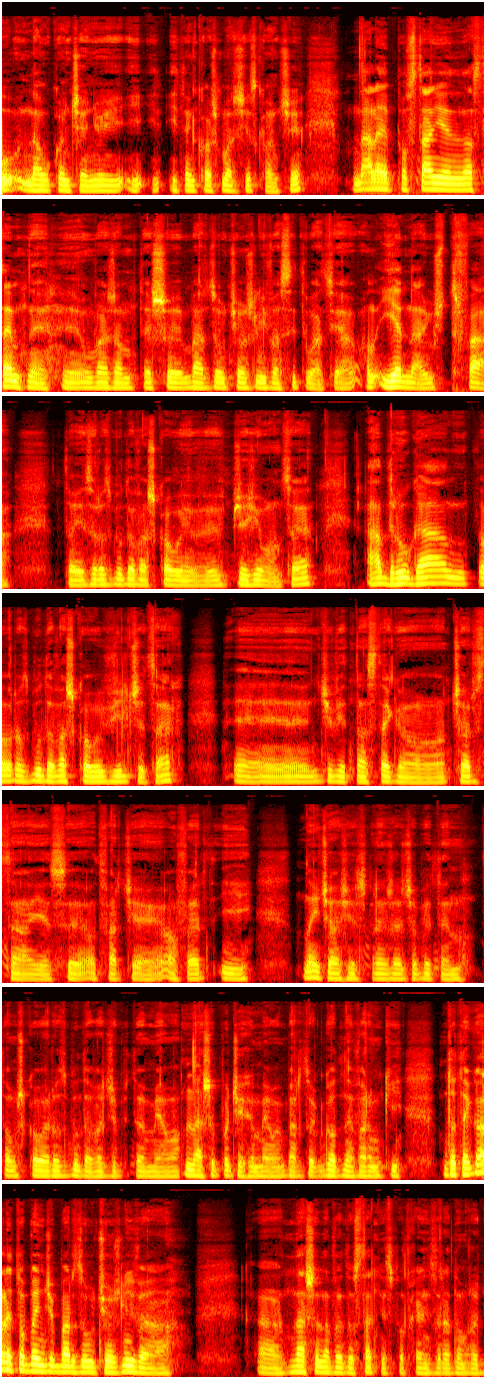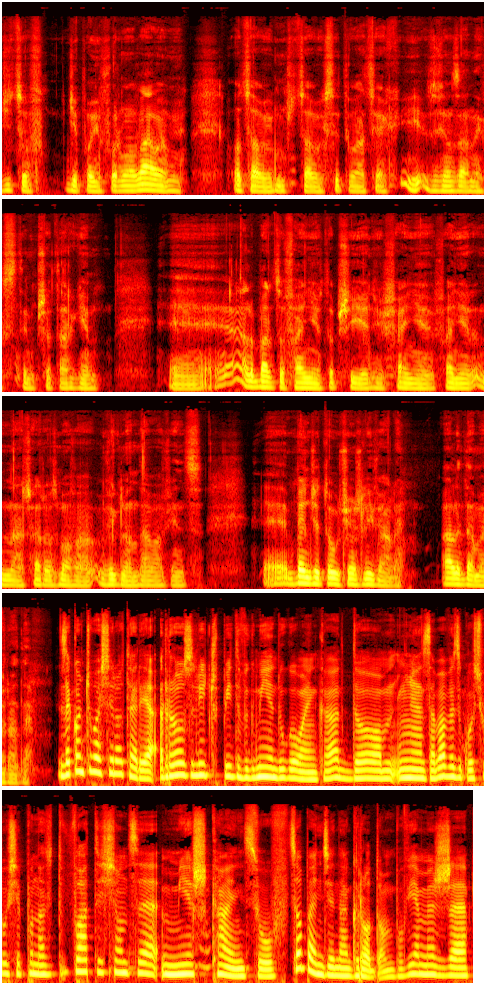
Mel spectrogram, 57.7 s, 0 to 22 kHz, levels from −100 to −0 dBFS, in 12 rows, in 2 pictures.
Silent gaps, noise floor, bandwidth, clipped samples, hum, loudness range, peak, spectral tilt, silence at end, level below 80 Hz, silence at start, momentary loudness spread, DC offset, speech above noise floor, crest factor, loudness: none; -50 dBFS; 16.5 kHz; under 0.1%; none; 11 LU; -2 dBFS; -5.5 dB/octave; 0 s; -50 dBFS; 0 s; 14 LU; under 0.1%; 29 dB; 20 dB; -22 LUFS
